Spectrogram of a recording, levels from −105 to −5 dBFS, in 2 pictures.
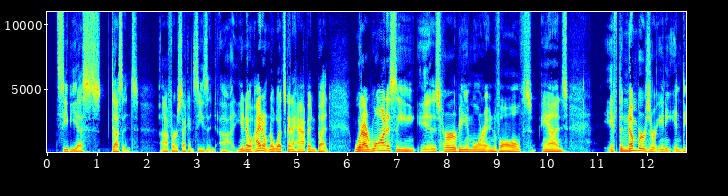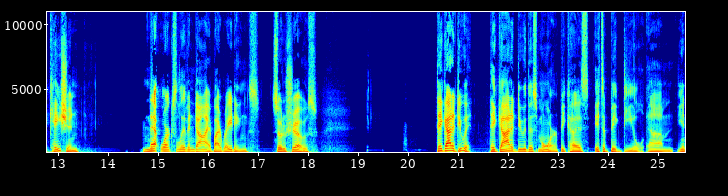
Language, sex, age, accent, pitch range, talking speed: English, male, 30-49, American, 120-150 Hz, 145 wpm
